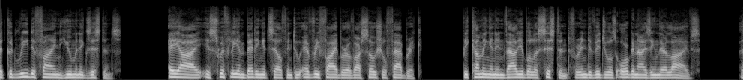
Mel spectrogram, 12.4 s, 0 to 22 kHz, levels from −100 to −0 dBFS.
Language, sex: English, male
